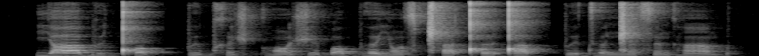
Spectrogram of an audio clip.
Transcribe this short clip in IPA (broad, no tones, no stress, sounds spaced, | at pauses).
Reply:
j a b ɨ ǃʰ ɔ pː ɨ b x ə̃ ʃ ɡʱ ɔ̃ ʃ ɨ ɓ ɔ bʱ ə j ɔ̃ s ǁʰ a ǃʰ ə ǃ a pː ɨ dʱ ə ŋ͡ǁ ə̃ s ə̃ ɡʱ ã b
